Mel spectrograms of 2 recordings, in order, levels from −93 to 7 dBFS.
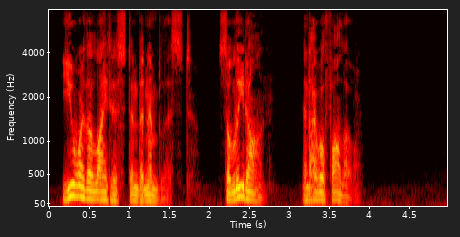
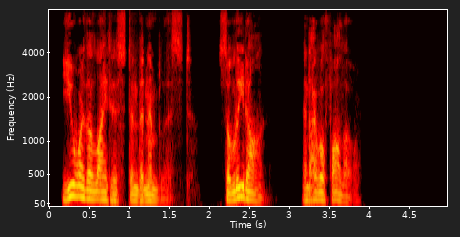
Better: first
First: none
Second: noise reduction (neural mask model Resemble Enhance denoiser)

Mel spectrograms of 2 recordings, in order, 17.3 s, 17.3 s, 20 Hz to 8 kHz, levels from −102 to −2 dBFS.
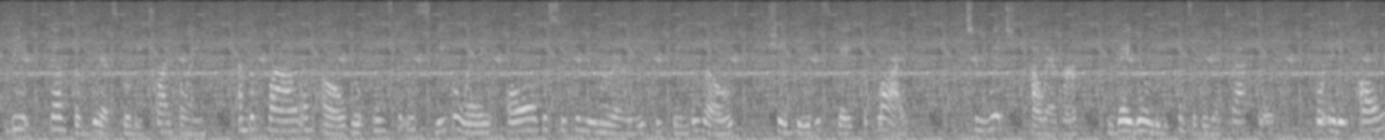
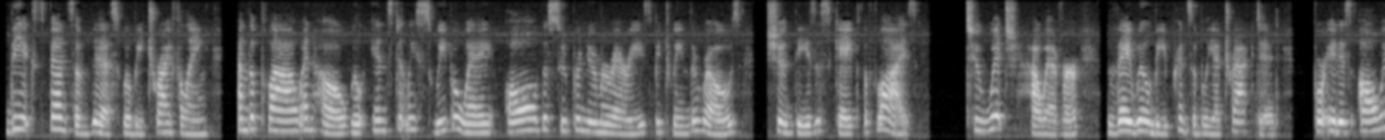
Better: second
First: background sound (Mechanisms); 2 dB below the speech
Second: none

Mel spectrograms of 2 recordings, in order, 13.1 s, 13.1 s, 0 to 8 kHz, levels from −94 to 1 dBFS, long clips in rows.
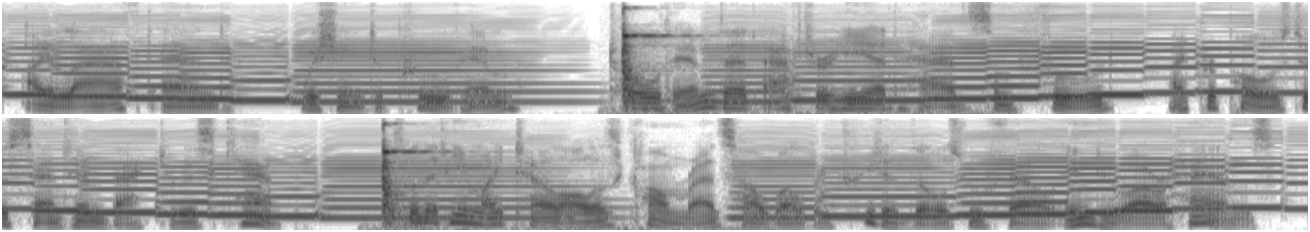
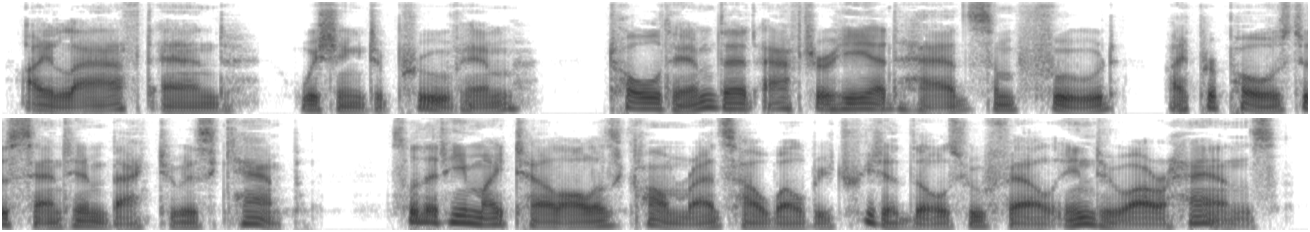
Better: second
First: background sound (Wind instrument, woodwind instrument + Piano); 4 dB above the speech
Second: none

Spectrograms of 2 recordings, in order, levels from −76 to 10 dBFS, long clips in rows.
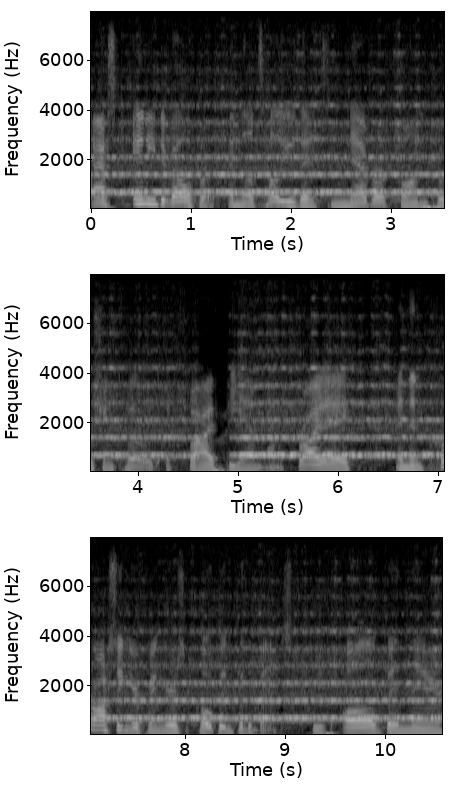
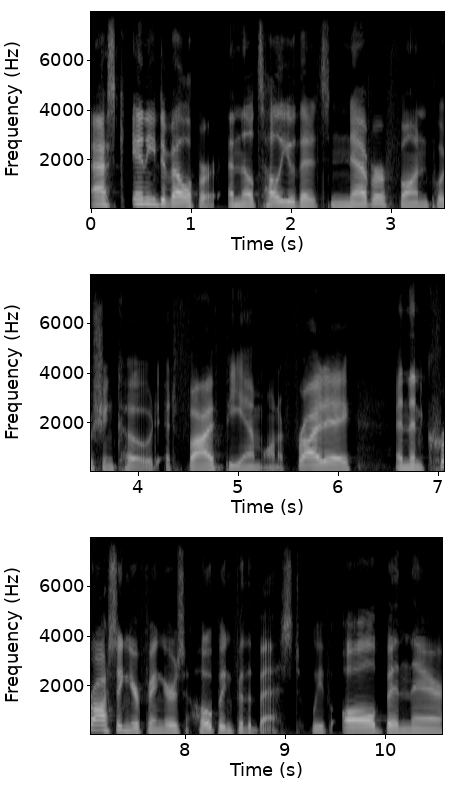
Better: second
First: background sound (Bowed string instrument); 1 dB above the speech // room echo; dies away in 1.3 s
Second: none

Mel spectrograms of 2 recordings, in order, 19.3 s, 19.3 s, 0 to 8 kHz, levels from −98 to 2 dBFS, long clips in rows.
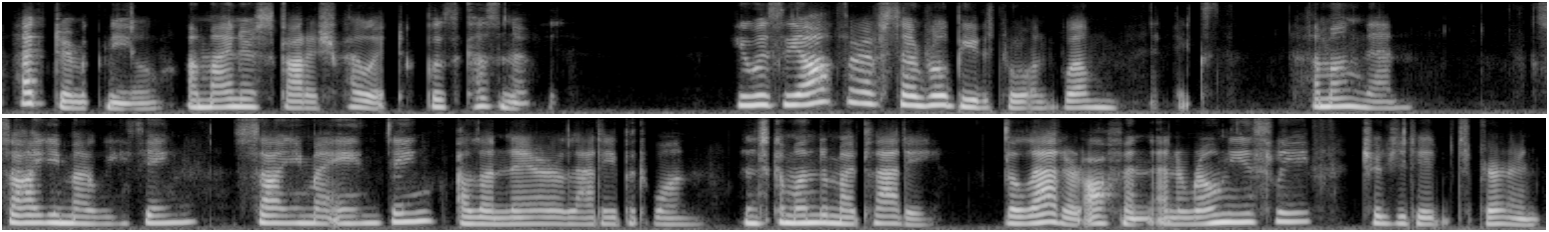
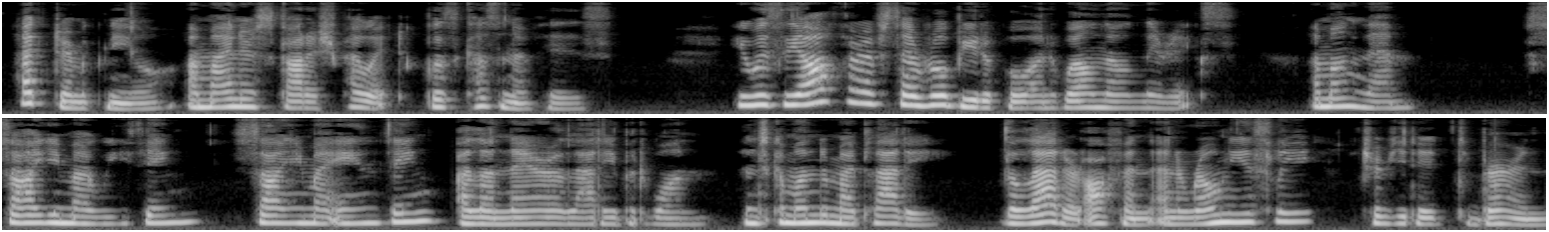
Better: second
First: noise reduction (neural diffusion model UNIVERSE++)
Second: none

